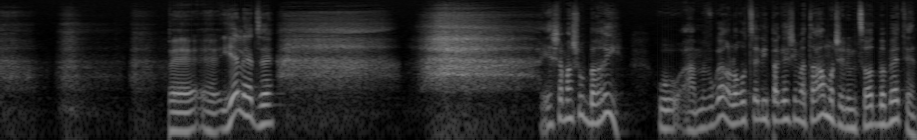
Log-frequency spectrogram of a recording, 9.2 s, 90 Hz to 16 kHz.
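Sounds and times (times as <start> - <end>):
deep full inhale demonstrating belly breathing: 0.0 - 1.7, 2.8 - 5.4
speech: 1.7 - 3.0, 5.4 - 9.1
long airy exhale demonstrating belly breathing: 2.9 - 5.4.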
